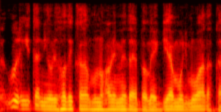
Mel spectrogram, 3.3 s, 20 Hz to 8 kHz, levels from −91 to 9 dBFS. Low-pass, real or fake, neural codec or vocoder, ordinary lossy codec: 7.2 kHz; fake; codec, 16 kHz in and 24 kHz out, 0.8 kbps, FocalCodec, streaming, 65536 codes; none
